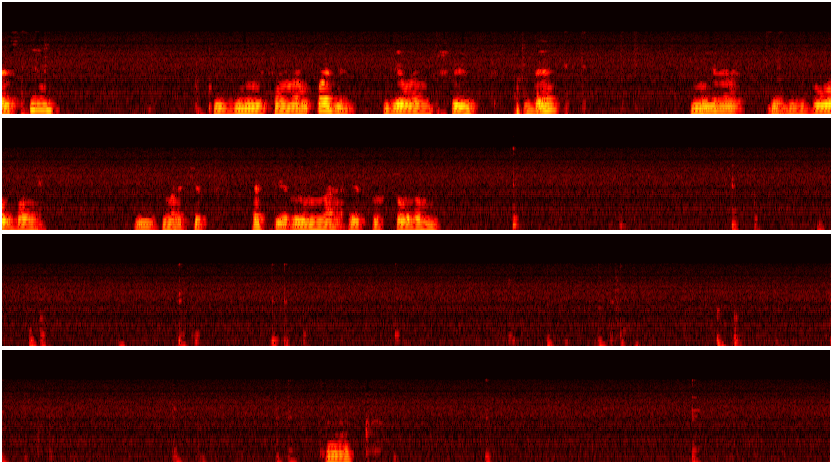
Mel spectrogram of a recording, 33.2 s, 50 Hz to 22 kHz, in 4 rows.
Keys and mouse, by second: 0.2 shift+click, 1.9 KP_1, 5.1 shift+d, 5.7 click, 8.7-13.4 drag, 15.6-18.4 drag, 19.2 click, 20.5-21.6 middle drag, 22.5 shift+click, 23.6 KP_1, 25.0 click, 27.6-28.2 drag, 29.7-31.9 drag.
